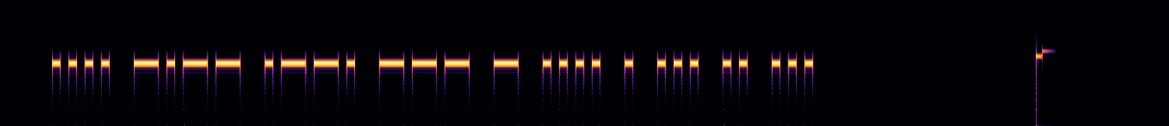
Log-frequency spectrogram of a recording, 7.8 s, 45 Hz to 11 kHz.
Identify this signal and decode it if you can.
Morse code, heard as a keyed tone, about 22 wpm, 700 Hz. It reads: HYPOTHESIS
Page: morse-code-ninja-practice-22wpm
